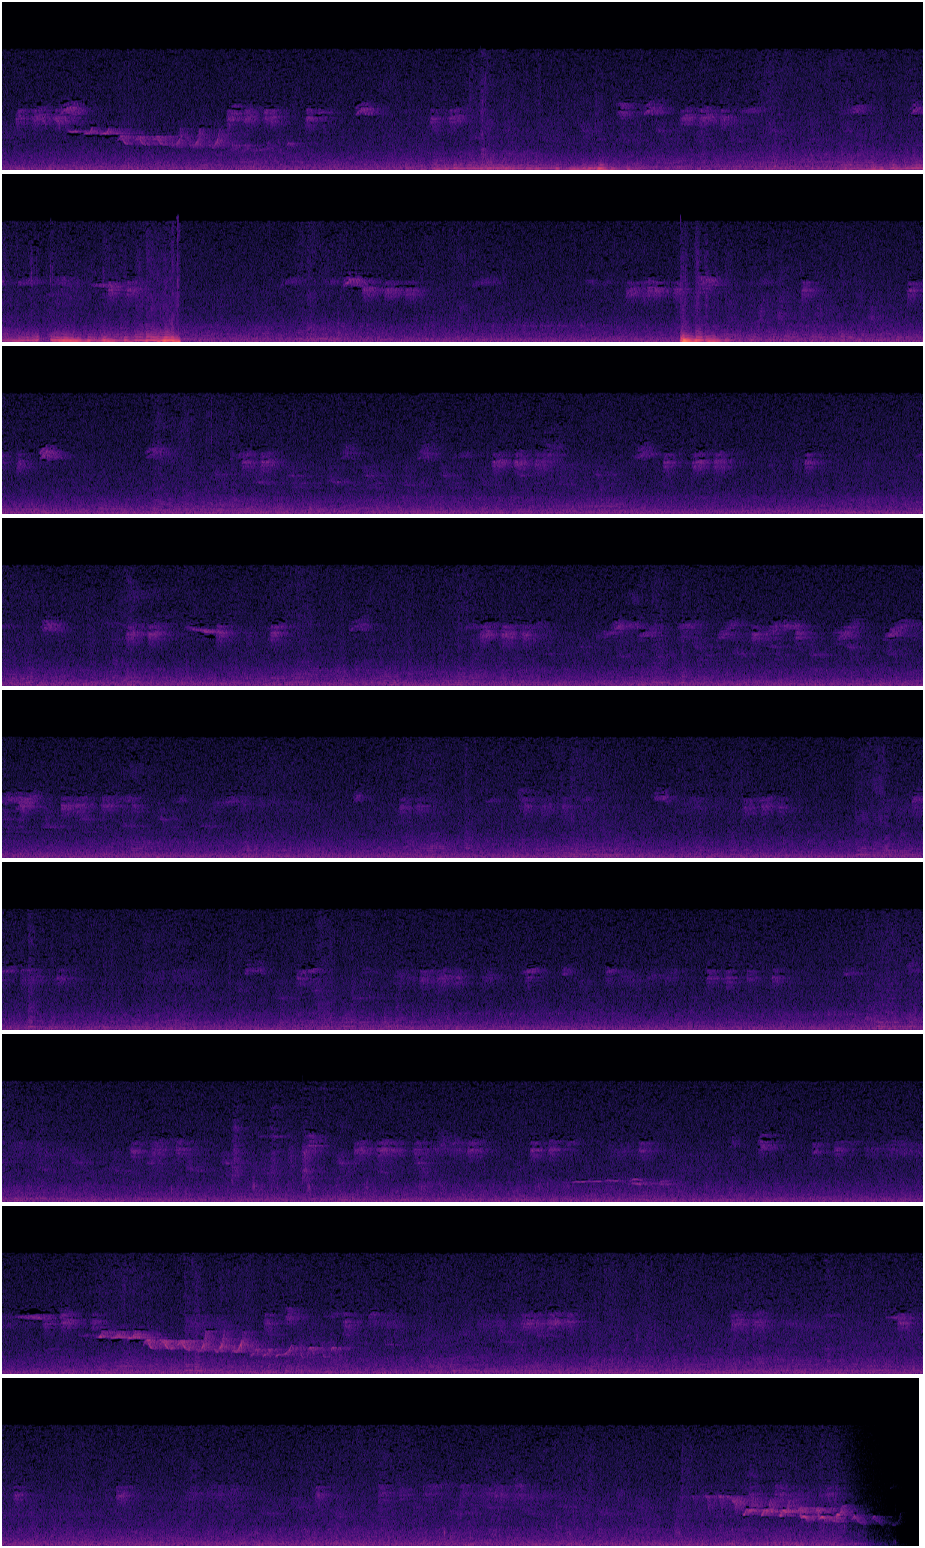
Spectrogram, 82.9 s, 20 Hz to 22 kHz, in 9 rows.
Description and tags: Rural - Insects and birds
Insects and birds in the countryside. Fly lands on microphone at one point!- Recorded with my Zoom H2 -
